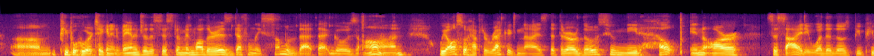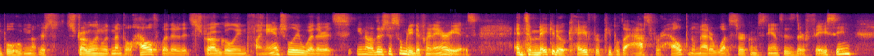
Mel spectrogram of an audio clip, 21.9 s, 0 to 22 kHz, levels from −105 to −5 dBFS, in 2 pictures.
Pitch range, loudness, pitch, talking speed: 105-135 Hz, -15 LUFS, 120 Hz, 210 wpm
